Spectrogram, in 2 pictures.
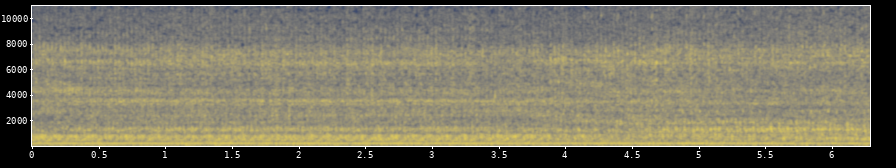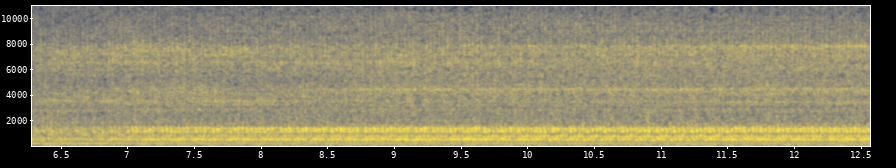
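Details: Toyota 2ZZ-GE engine at a normal idle, steady and even with a smooth low hum; the airy intake hiss over it comes from an induction kit; no knocks or misses, healthy.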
